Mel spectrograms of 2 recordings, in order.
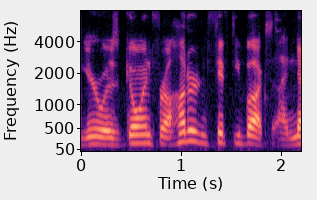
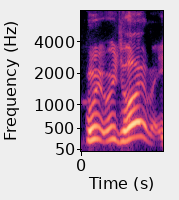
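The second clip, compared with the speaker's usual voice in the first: confused uncle; 8 semitones higher, faster than usual. Retold or imitated. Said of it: "And he went".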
